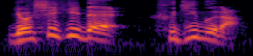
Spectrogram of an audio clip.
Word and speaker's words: Yoshihide Fujimura: Hi, Yoshihide Fujimura. You remember how to pronounce the five vowel sounds?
